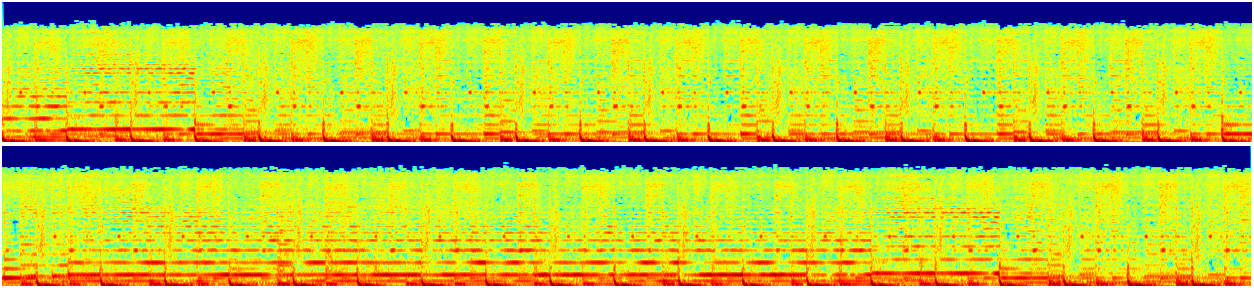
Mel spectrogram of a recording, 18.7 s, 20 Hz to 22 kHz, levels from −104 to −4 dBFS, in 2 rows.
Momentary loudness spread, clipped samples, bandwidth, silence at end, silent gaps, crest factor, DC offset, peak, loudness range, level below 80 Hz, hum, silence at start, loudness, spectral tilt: 2 LU; under 0.1%; 12 kHz; 0 s; none; 10 dB; under 0.1%; 0 dBFS; 2 LU; -16 dBFS; none; 0 s; -13 LUFS; -4.5 dB/octave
